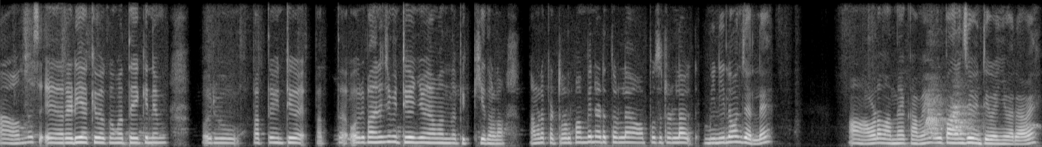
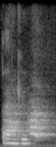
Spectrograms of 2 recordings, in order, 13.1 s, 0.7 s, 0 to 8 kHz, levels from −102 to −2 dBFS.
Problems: background sounds at intervals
